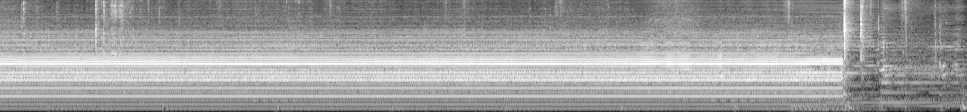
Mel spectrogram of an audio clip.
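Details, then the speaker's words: Motorcycle starter armature on a growler with a hacksaw blade, after a washer shorted it to demonstrate: steady, clean hum with no blade buzz while checked around, then a clatter; normal armature, no shorted windings. "You can hear it there. I know it's very hard to hear, but there is a change in the sound of it. But as long as I go around here and check it, everything seems to be normal there."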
